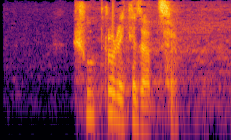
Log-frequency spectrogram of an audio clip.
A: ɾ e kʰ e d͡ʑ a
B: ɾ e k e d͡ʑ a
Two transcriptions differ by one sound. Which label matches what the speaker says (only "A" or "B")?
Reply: A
